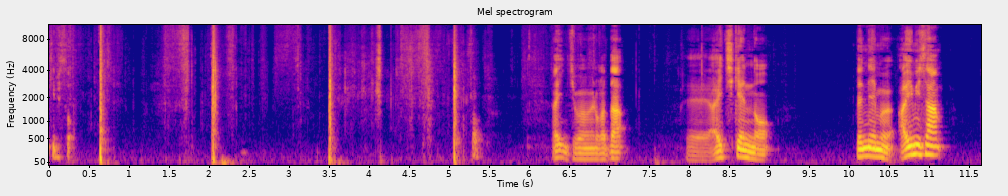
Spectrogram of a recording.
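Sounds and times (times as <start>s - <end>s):
stack of postcards being shuffled: 0.0s - 7.4s
postcard slaps: 0.5s - 2.5s, 3.5s - 5.5s
speech: 6.3s - 7.3s, 8.0s - 9.1s, 10.1s - 11.2s.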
